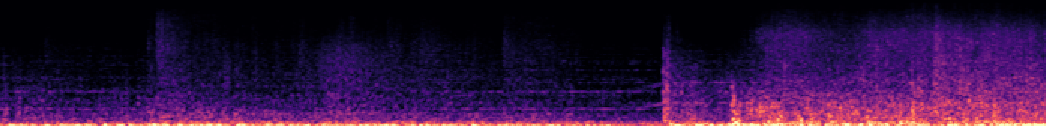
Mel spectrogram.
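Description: A deep explosion rumbles through the Sand Land video game, a dense roar of low booming noise that surges again after a brief dip midway, loud throughout.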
